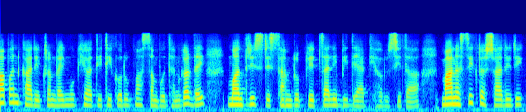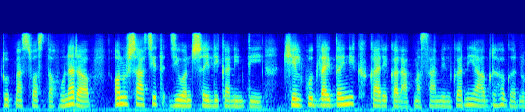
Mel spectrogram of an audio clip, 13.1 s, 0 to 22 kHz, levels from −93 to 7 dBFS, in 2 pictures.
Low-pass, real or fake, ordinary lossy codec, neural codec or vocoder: 7.2 kHz; fake; none; codec, 16 kHz, 0.7 kbps, FocalCodec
